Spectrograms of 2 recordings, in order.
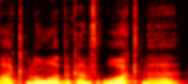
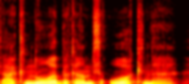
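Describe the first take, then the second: First: Окно stressed on the last syllable, окна on the first; stress shift. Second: Окно with stress on the end, окна with stress on the start; stress shift. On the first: Teacher demonstrating the stress shift for students. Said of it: "note the stress shifts there". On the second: Teacher modeling neuter plural stress again. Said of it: "So let's look at these". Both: Shown as a demonstration.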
